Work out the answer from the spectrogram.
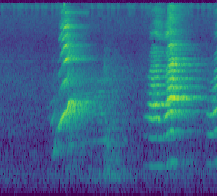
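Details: Pet Alexandrine parakeet, a talking desi parrot, giving two short, raspy voiced utterances, each a stack of harsh tones that bends upward, separated by a brief pause.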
